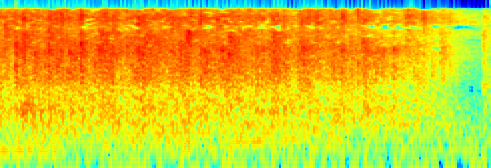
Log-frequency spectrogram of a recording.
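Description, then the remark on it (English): An audience breaks into sustained applause for the pastor and his wife who invited the guest speaker, dense overlapping hand clapping that holds steady and loud for several seconds before thinning out and fading toward the end. “And I request this congregation to give them a big hand clap for this.”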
